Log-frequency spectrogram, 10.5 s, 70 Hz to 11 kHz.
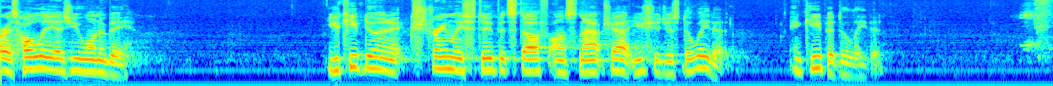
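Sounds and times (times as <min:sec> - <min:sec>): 
speech: 0:00.0 - 0:01.4, 0:03.3 - 0:08.9
low steady hum: 0:00.0 - 0:10.5
person in an audience sneezing: 0:10.2 - 0:10.5.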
